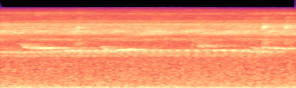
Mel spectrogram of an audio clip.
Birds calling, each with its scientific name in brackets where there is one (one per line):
unidentified bird
Hauxwell's Thrush (Turdus hauxwelli)
Cinnamon-throated Woodcreeper (Dendrexetastes rufigula)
